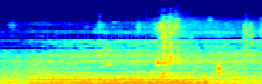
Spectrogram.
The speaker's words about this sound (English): The little bit of water that is still in my water bottle.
